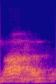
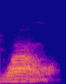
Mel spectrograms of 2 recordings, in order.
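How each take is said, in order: First: The word begins and ends with a V sound. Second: The word begins and ends with a W sound. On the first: "pronounced like a V in some by some people" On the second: "as a W by others"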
